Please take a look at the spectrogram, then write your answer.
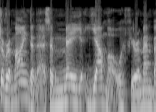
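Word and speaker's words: llamo: it it's me la lamo if you didn't know any spanish which your spaniard wouldn't understand of course because you have to say me yamo so if you're not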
